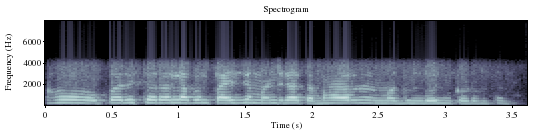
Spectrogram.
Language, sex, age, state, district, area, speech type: Marathi, female, 18-30, Maharashtra, Hingoli, urban, conversation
